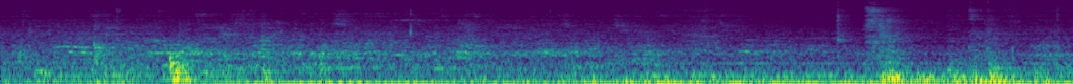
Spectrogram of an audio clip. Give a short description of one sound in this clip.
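An elevator hums steadily as it runs.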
